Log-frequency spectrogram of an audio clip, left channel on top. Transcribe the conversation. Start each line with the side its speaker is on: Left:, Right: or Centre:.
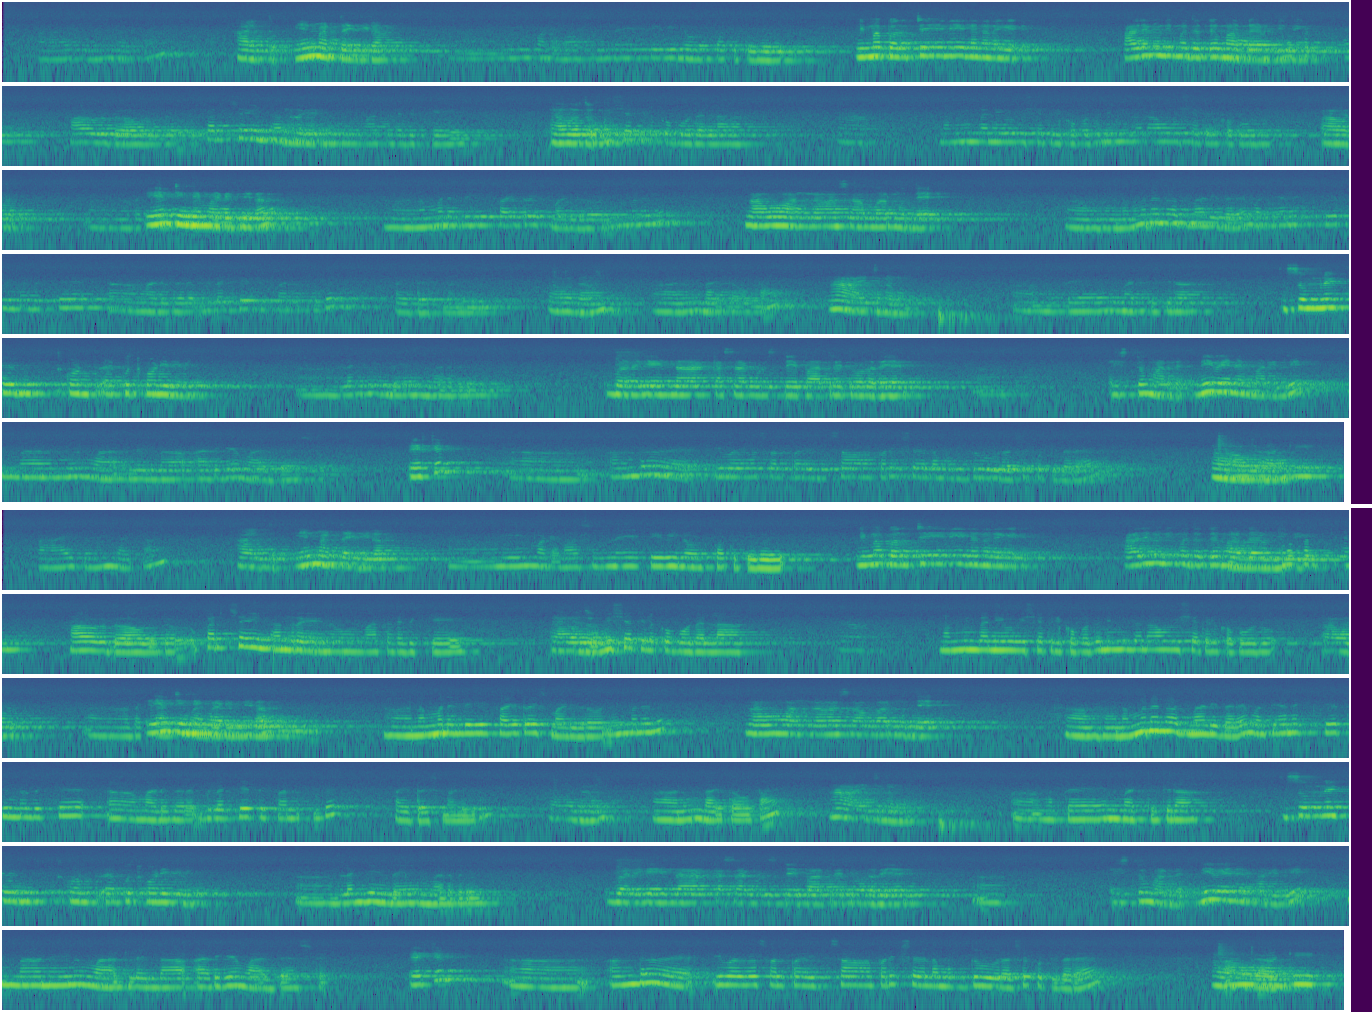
Right: ಆಯ್ತ ನಿಮ್ ಆಯ್ತಾ.
Left: ಆಯ್ತು ಏನ್ ಮಾಡ್ತಾ ಇದ್ದೀರಾ.
Right: ಹ ಏನ್ ಮಾಡೋಣ ಸುಮ್ನೆ ಟಿ ವಿ ನೋಡ್ತಾ ಕೂತಿದ್ದೀವಿ.
Left: ನಿಮ್ಮ ಪರಿಚಯನೇ ಇಲ್ಲ ನನಗೆ ಆದ್ರೇನು. ನಿಮ್ಮ ಜೊತೆ
Right: ಆ
Left: ಮಾತಾಡುತ್ತಿದ್ದೀವಿ.
Right: ನಿಮ್ಮ ಪರಿಚಯ ಹೌದು ಹೌದು ಪರಿಚಯ ಇಲ್ಲಾ ಅಂದ್ರೆ
Left: ಹ್ಮ
Right: ಏನು ಮಾತಾಡೋದಿಕ್ಕೆ. ಓಕೆ <unintelligible>
Left: ಹೌದು
Right: ಹಾ ವಿಷ ತಿಳ್ಕೋಬೋದಲ್ಲ
Left: ಹಾ
Right: ನಮ್ಮಿಂದ ನೀವು ವಿಷಯ ತಿಳ್ಕೋಬಹುದು. ನಿಮ್ಮಿಂದ ನಾವು ವಿಷಯ ತಿಳ್ಕೋಬಹುದು.
Left: ಹೌದು
Right: <inaudible> ಹಾ ಅದಕ್ಕಾಗಿ
Left: ಏನ್ ತಿಂಡಿ
Right: ಮಾಡಿದ್ದೀವಿ
Left: ಮಾಡಿದ್ದೀರಾ
Right: ನಾವುನು ಹಾ ನಮ್ಮ ಮನೇಲಿ ಫ್ರೈಡ್ ರೈಸ್ ಮಾಡಿದ್ರು ನಿಮ್ಮ ಮನೇಲಿ.
Left: ನಾವು ಅನ್ನ ಸಾಂಬಾರ್ ಮುದ್ದೆ.
Right: ಹಾ ಹಾ ನಮ್ಮನೆಲ್ಲ ಅದ್ ಮಾಡಿದ್ದಾರೆ ಮಧ್ಯಾಹ್ನಕ್ಕೆ ತಿನ್ನೋದಕ್ಕೆ. ಹಾ ಮಾಡಿದ್ದಾರೆ ಬೆಳಿಗ್ಗೆ ಟಿಫನ್ಗೆ ಫ್ರೈಡ್ ರೈಸ್ ಮಾಡಿದ್ರು.
Left: ಹೌದಾ
Right: ಹಾ ನಿಮ್ದ ಆಯ್ತಾ ಊಟ?
Left: ಹಾ ಆಯ್ತು ನಮ್ಮದು
Right: ಹಾ ಮತ್ತೆ ಏನ್ ಮಾಡ್ತಿದ್ದೀರಾ.
Left: ಸುಮ್ನೆ ಕುಂತ್ ಕುೂತ್ಕೊಂಡಿದೀನಿ
Right: ಹಾ ಬೆಳಂಗೆಯಿಂದ ಏನೇನ್ ಮಾಡಿದ್ರಿ.
Left: ಬೆಳಗ್ಯಿಂದ ಕಸ ಗುಡಸದೇ ಪಾತ್ರೆ ತೋಳದೆ.
Right: ಹ್ಮ
Left: ಇಷ್ಟು ಮಾಡದೆ ನೀವ ಏನೇನ್ ಮಾಡಿದ್ರಿ.
Right: ನಾನೇನು ಮಾಡಲಿಲ್ಲ ಅಡಗೆ ಮಾಡ್ದೆ ಅಷ್ಟೆ
Left: ಏಕೆ
Right: ಹ ಅಂದ್ರೆ ಇವಾಗ ಸ್ವಲ್ಪ ಎಕ್ಸಾಮ್ ಪರೀಕ್ಷೆ ಎಲ್ಲ ಮುಗ್ದು ರಜೆ ಕೊಟ್ಟಿದ್ದಾರೆ. <inaudible>
Left: ಹ
Right: ಹಂಗಾಗಿ
Left: ಹೌದಾ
